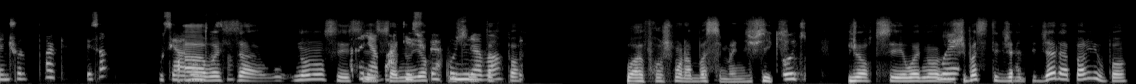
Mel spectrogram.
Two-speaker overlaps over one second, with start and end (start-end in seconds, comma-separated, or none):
3.5-5.0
